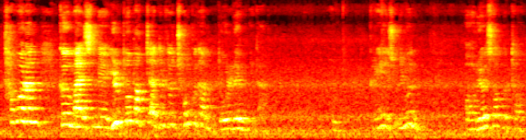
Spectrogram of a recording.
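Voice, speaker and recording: Animated woman preaching in an echoey hall. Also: high voice, far from the mic, slight background noise. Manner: animated, asks the congregation questions. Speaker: pastor. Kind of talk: sermon. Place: church sanctuary.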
